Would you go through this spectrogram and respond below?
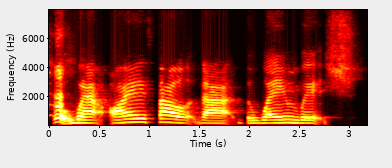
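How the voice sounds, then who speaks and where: A woman's voice: mid-range voice, sharp tone. Emphatic woman delivering commentary. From United Kingdom. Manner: measured, emphatic, repeats key phrases. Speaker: commentator in a played video. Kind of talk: monologue commentary.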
